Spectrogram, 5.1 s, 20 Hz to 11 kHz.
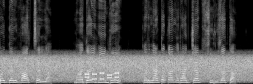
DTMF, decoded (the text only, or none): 0237#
